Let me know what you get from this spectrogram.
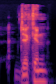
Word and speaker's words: Dickon: Dickon? – Rhymes with Rickon.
